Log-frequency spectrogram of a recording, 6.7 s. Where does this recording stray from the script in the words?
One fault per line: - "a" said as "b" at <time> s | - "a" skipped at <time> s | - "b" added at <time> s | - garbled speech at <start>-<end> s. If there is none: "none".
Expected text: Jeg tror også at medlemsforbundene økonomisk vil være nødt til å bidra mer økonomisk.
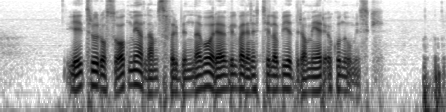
- "økonomisk" said as "våre" at 3.0 s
